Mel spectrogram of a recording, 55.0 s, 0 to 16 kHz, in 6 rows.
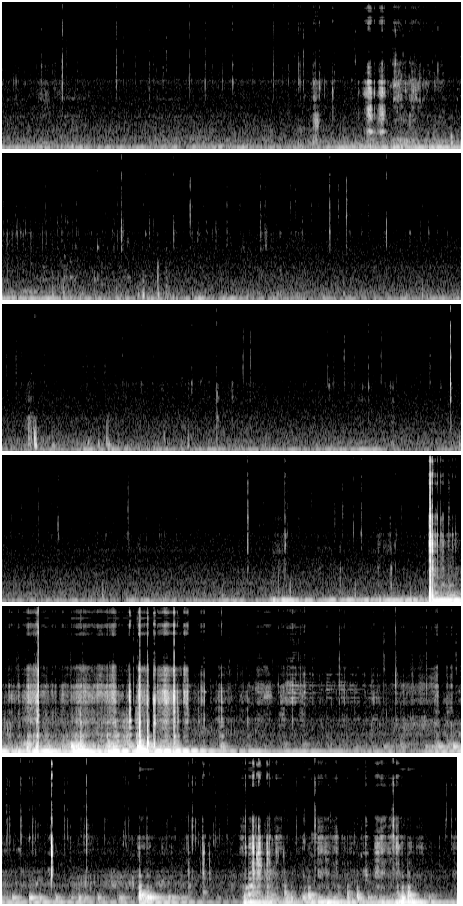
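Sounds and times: underwater rushing water: 0:00.0 - 0:55.0
knocks underwater: 0:36.0 - 0:41.3, 0:45.5 - 0:50.0, 0:50.7 - 0:54.5.

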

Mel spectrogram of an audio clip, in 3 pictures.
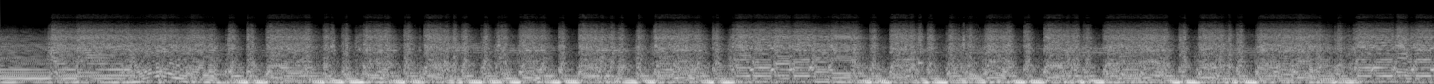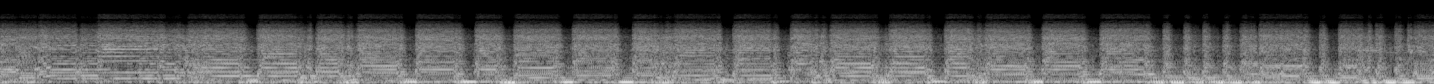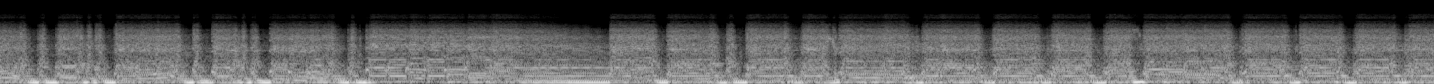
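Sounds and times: distorted electric guitar chord riffs: 0:00.0 - 0:43.0.

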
